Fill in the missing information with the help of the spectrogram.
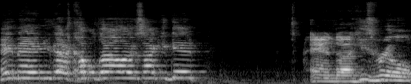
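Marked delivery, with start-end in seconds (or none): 0.0-2.1 play-acted, pushy, very high, aggressive shout. Retelling a man walking in and shouting at the general manager: retelling a shout. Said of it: "he starts shouting at my general manager".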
